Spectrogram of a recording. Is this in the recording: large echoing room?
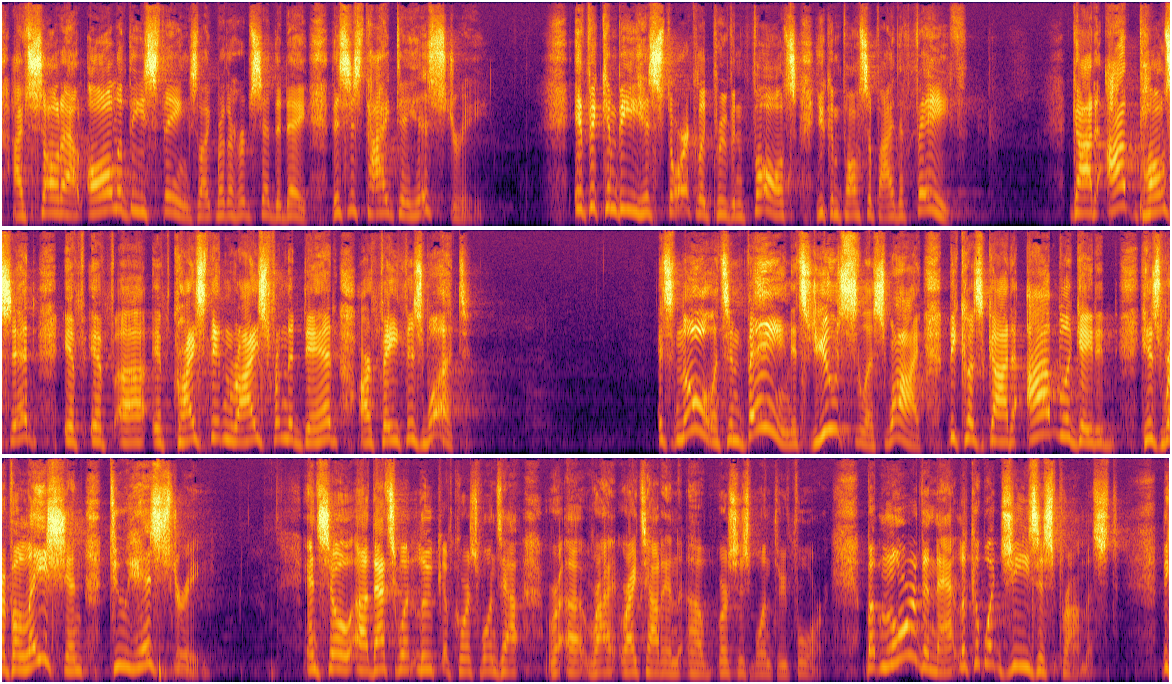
yes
